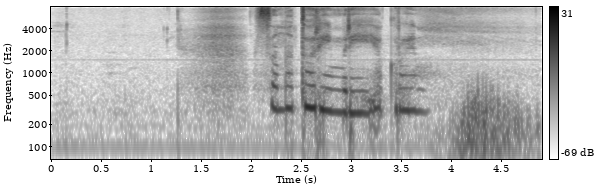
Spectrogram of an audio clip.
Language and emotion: Russian, sad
